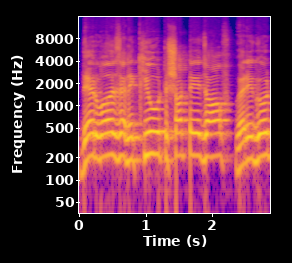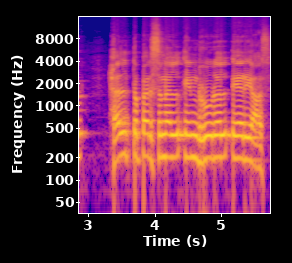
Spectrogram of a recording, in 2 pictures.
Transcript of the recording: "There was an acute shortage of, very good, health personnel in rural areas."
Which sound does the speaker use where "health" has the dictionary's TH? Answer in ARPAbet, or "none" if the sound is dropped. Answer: T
